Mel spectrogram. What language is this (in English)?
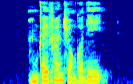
Cantonese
